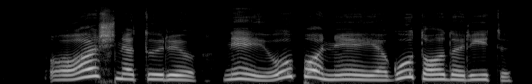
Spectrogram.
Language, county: Lithuanian, Kaunas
